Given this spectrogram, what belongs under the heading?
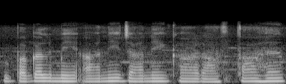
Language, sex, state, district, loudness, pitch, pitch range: Hindi, male, Bihar, Katihar, -18 LUFS, 145 Hz, 140-150 Hz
